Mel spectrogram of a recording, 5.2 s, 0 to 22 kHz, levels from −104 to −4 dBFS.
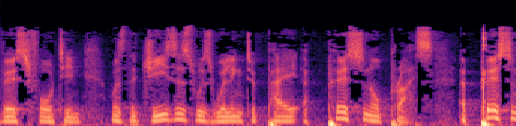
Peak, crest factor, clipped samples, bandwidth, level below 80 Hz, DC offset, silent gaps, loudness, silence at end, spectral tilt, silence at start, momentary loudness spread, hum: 0 dBFS; 22 dB; under 0.1%; 10.5 kHz; -24 dBFS; under 0.1%; none; -26 LUFS; 0 s; -5 dB/octave; 0 s; 10 LU; none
